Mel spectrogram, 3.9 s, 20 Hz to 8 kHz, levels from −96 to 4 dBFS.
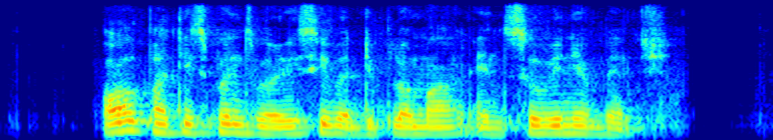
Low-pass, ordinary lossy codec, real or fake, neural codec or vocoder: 7.2 kHz; Opus, 64 kbps; fake; codec, 16 kHz, 4.8 kbps, FACodec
